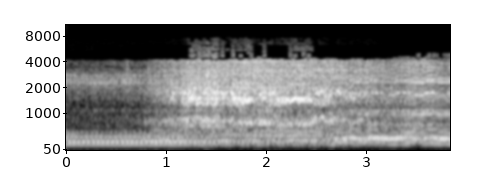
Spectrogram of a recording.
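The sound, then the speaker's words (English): An old pre-war car's engine strains loudly and steadily, its pitch climbing near the end as it labors through a turn, with a faint tire scrub underneath. “It's an old car, pre-war. It sounded like it was splitting at the seams.”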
